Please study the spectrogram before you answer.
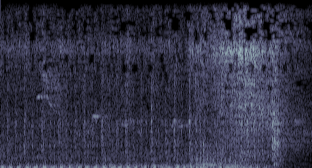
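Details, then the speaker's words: Carbureted motorcycle set up with a pilot jet that is too small: lumpy, uneven beat about four per second, then on opening the throttle it chokes and dies within a second, with backfiring typical of a too-small pilot jet; lean stall. "digas langsung mati atau dikasih kekecilan ya saya lagi kebanyakan lagi pulang ada nembak ya ciri khas kekecilan itu ada nembaknya juga"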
